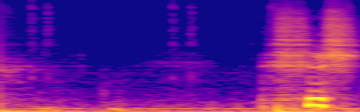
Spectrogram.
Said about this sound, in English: Sorry if you guys can hear my keyboard.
